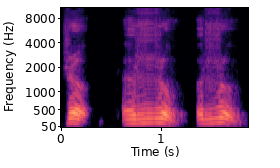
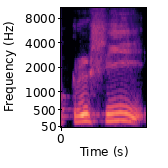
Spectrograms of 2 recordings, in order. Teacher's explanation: जीभ मूर्धा पे लगनी चाहिए, जहां से आप श निकालते हैं।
